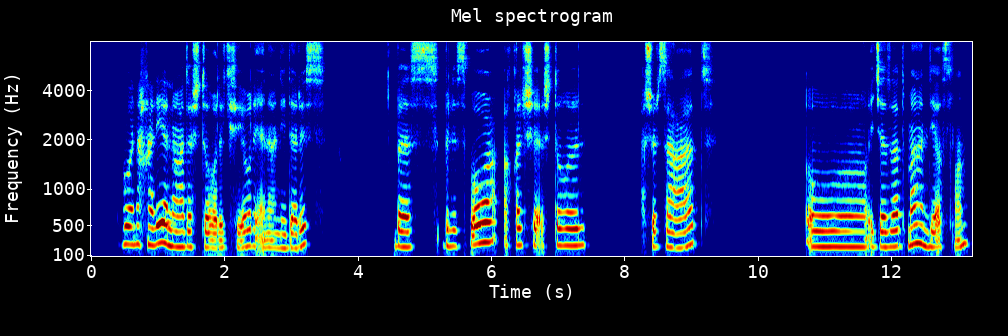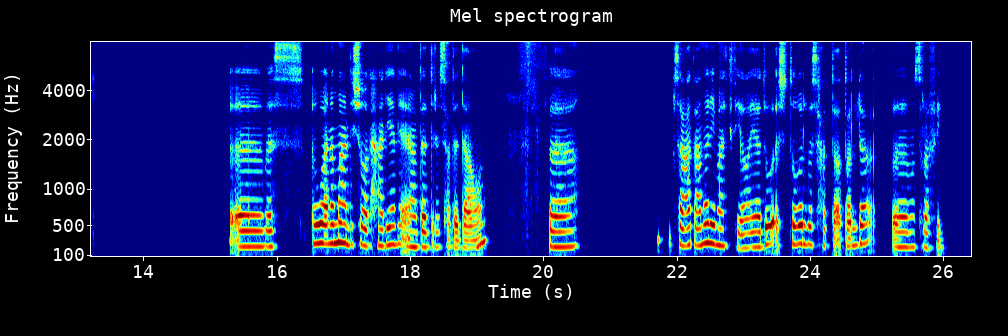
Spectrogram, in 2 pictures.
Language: North Mesopotamian Arabic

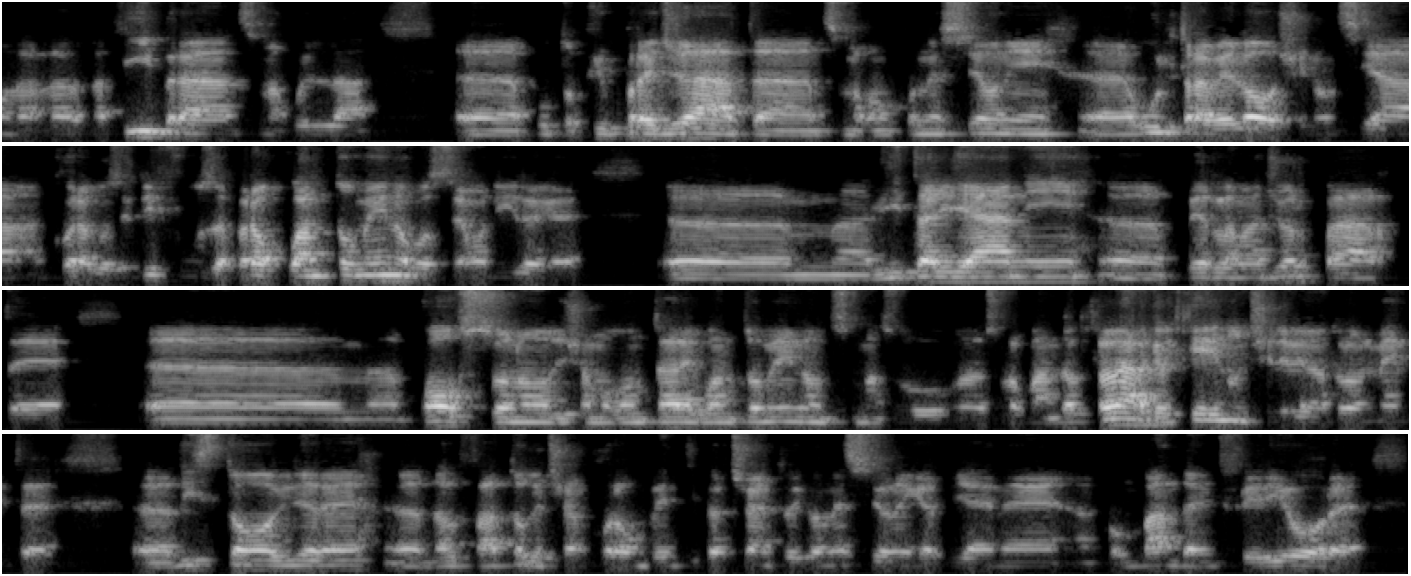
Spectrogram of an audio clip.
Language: Italian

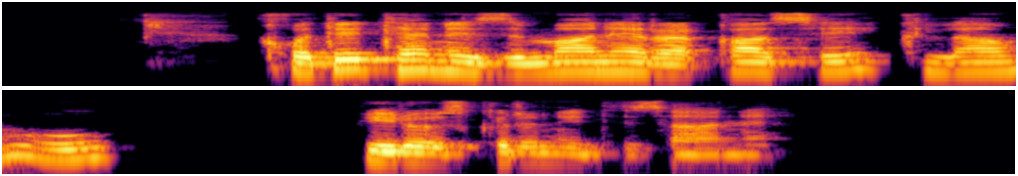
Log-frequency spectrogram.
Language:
Kurdish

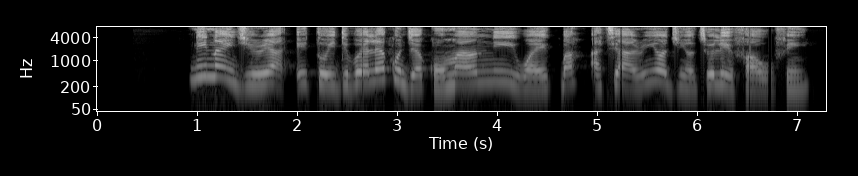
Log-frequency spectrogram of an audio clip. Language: Yoruba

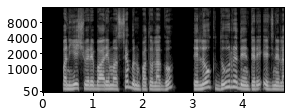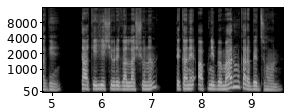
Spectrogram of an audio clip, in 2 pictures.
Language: Bhadrawahi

